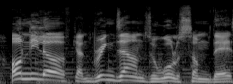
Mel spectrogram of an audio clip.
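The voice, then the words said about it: Strong German accent in English. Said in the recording (French): “j'ai un terrible accent allemand”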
